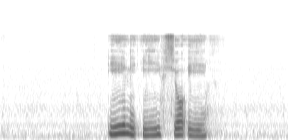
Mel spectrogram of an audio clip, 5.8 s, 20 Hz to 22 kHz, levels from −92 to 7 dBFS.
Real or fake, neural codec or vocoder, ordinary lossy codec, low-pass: fake; codec, 16 kHz, 4 kbps, FunCodec, trained on Chinese and English, 50 frames a second; none; none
